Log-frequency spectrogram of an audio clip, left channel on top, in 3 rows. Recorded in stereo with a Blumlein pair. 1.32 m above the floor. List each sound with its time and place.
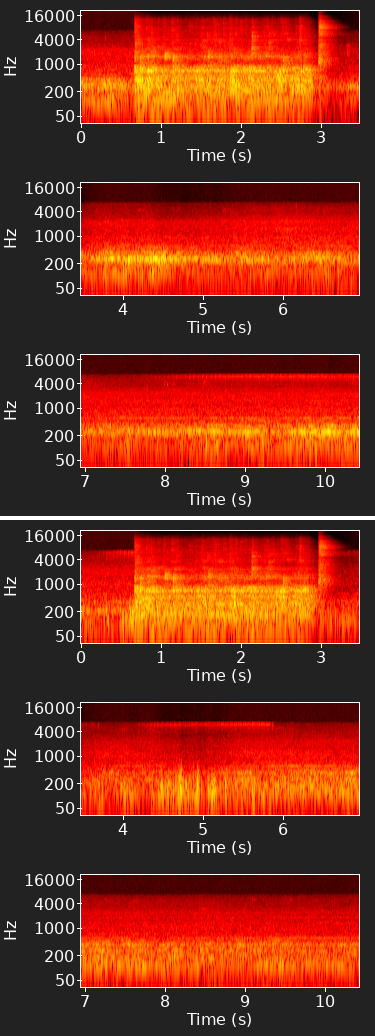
0.7 s boiling: 5° left, 1.3 m
3.0 s breaking glass: 10° left, 1.3 m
